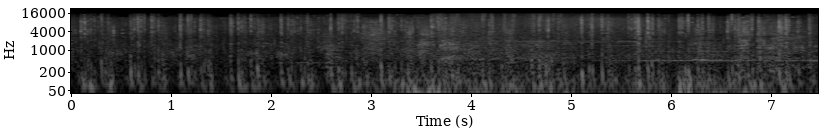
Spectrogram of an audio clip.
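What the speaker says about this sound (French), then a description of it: "Il a son propre poney, le salaud" A horse's hooves clip-clop in a rapid, continuous rhythm while riding in Ghost of Tsushima, with occasional whinnies over game ambience and faint talking underneath.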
